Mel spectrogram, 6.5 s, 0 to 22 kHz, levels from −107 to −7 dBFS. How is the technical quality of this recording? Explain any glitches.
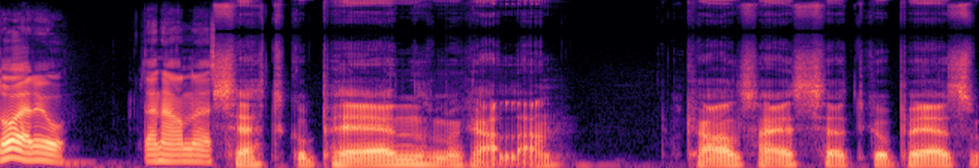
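The recording has one serious fault that runs from 1.44 s to the end of the clip.

Stereo read as mono, from 1.44 s, right after "den herre": the left and right samples, stored alternately, are being read one after another as a single channel. Each moment of sound therefore takes twice as long to play, so the speech runs at half speed and drops an octave, 12 semitones, into a slow, deep drawl. A fainter mirrored copy of the sound also appears in the upper half of the spectrum.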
